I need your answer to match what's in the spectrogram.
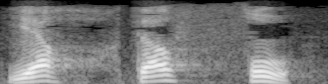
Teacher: نرقق الياء، نفخم الخاء، نرقق التاء نفخم الصاد، في هناك تداخل بين التفخيم والترقيق في هذه الكلمة.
